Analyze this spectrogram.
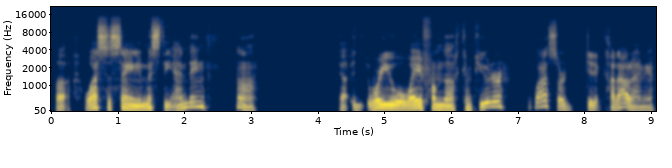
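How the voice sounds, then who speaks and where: A man's voice: mid-range voice, animated, unhurried, a little mellow, no echo, studio quality. A man hosting a live stream, chatting casually with viewers in a hesitant, unpolished way, often trailing off. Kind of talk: casual rambling chat with viewers.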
